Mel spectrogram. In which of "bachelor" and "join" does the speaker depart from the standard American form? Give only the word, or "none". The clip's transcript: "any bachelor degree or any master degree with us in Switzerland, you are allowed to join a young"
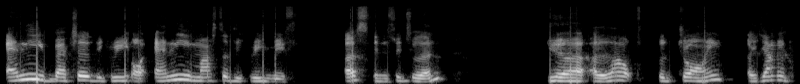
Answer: bachelor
